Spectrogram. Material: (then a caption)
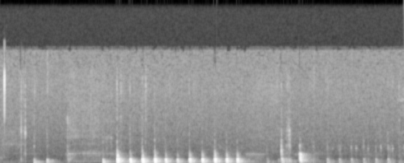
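Wood. Fingertips and a hand press down repeatedly at points along the large wooden keyframe under the keys of an open grand piano, rocking it against the wooden keybed in a knock test. About twenty short, dry, hollow wooden knocks sound in uneven runs, some quick and close together, each dying away almost instantly. The knocking shows the keyframe is not bedded flat.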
